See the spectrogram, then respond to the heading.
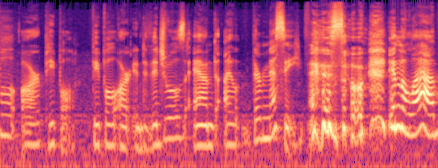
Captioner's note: laughs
